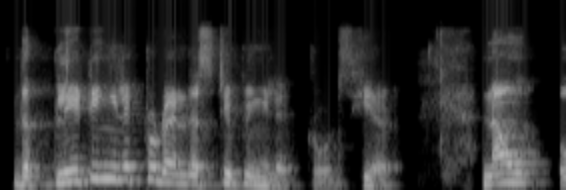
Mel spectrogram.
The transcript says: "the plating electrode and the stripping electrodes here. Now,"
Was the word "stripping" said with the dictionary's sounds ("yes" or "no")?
no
